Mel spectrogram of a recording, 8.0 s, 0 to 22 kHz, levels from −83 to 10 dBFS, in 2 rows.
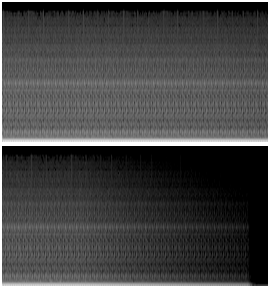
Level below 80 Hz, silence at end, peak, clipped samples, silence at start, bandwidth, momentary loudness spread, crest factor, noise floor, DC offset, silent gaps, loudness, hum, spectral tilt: -10 dBFS; 0.85 s; 0 dBFS; under 0.1%; 0 s; 5.8 kHz; 17 LU; 8 dB; -34 dBFS; under 0.1%; none; -21 LUFS; none; -4.5 dB/octave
